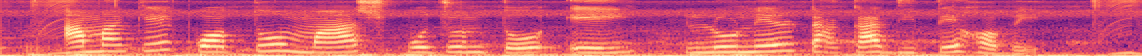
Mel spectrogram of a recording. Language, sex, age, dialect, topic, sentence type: Bengali, male, 18-24, Rajbangshi, banking, question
